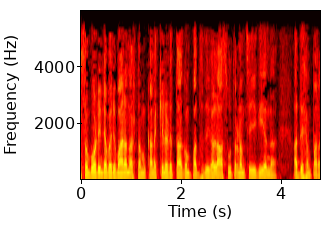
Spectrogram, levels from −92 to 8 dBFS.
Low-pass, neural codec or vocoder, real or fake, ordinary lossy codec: 5.4 kHz; none; real; none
